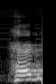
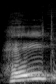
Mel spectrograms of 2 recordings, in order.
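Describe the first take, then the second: First: हैट with a short, open "a"; teacher's short-vowel demo of हैट; short A sound. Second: हेट with a drawn-out "ay"; teacher's long-vowel demo of हेट; long A sound. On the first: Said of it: "ए की sound ए आती है". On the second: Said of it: "तो sound लंबी हो जाती है". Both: Shown as a demonstration.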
